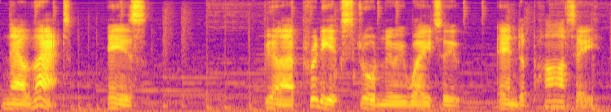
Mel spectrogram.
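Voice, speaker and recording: A man's voice: lowish voice, measured pace, a bit bright, soft background music. A man from the UK co-hosting a podcast, reading out listener comments in a dry, hesitant way full of fillers. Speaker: podcast co-host. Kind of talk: casual chat.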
